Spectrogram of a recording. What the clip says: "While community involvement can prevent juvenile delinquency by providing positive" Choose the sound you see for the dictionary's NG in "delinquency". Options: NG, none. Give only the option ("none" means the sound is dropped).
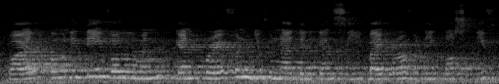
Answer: none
